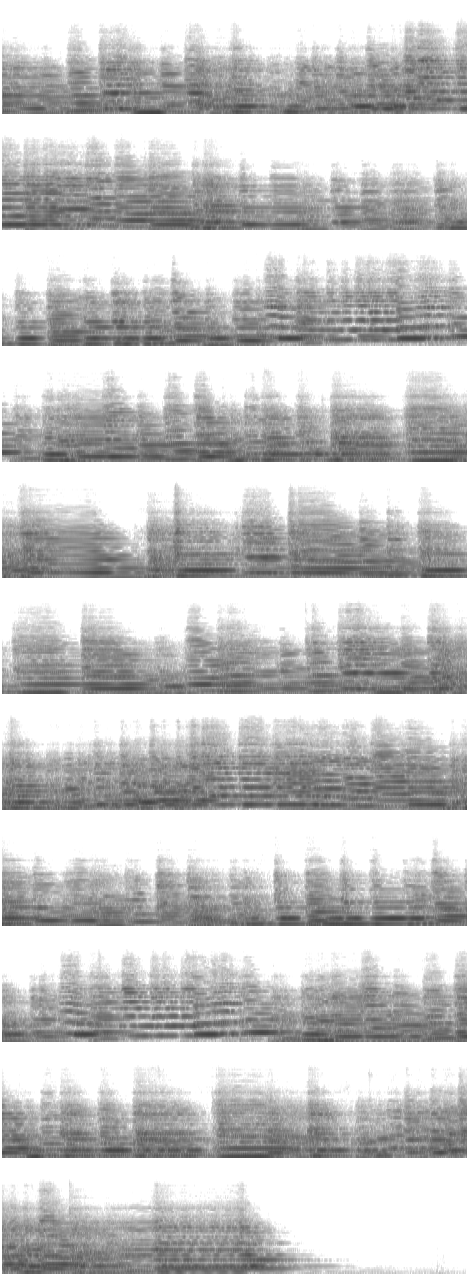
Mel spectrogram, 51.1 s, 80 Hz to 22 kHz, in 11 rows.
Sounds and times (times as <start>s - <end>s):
Cello: 0.0s - 51.1s.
